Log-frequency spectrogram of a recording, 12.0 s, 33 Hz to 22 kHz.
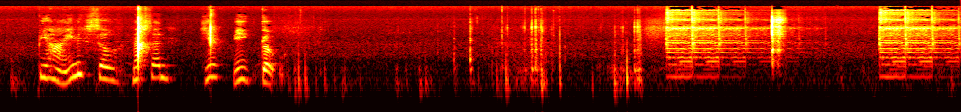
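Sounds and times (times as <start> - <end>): electronic pop music: 8.4 - 10.2, 11.0 - 12.0
sharp click: 9.6 - 9.9.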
